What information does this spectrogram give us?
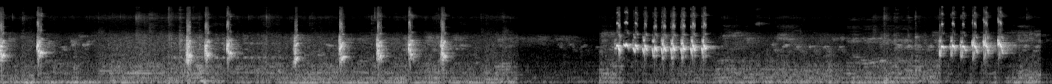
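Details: Calling female yellow-vented bulbul in breeding condition, luring a male: a string of sharp spaced chirps, brief quiet, then two rapid rattling trills of about nine notes each.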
